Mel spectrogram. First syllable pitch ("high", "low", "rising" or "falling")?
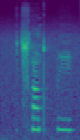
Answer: high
